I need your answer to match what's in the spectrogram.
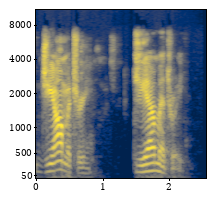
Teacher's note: put the stress right there on the O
